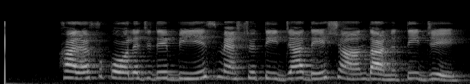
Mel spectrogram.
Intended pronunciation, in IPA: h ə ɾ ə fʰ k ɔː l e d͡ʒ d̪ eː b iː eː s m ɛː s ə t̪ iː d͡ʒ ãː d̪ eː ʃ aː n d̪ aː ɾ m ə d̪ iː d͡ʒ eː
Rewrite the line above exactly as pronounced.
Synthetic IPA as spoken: h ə ɾ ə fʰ k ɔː l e d͡ʒ d̪ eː b iː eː s m ɛː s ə t̪ iː d͡ʒ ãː d̪ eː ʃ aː n d̪ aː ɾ n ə t̪ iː d͡ʒ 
